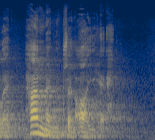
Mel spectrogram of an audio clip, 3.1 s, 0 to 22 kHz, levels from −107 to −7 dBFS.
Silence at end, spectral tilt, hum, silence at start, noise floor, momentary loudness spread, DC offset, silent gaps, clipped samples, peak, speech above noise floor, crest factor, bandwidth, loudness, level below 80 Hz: 0.7 s; -6 dB/octave; none; 0 s; -66 dBFS; 19 LU; under 0.1%; none; under 0.1%; -14 dBFS; 33 dB; 22 dB; 16.5 kHz; -34 LUFS; -72 dBFS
